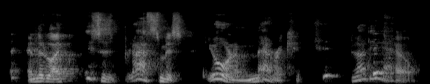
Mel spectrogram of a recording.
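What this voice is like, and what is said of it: Deliberately bad British accent. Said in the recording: “It's horrible accent.”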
